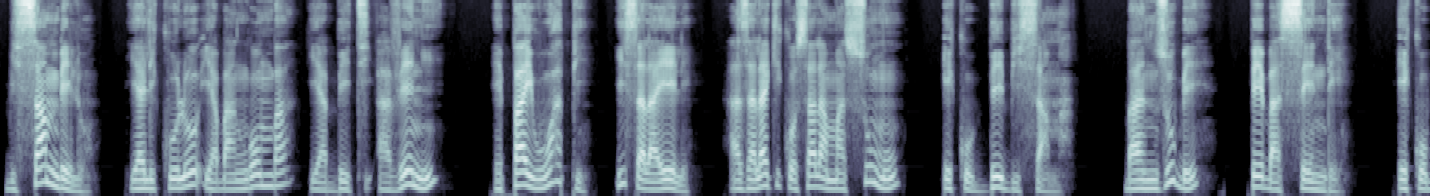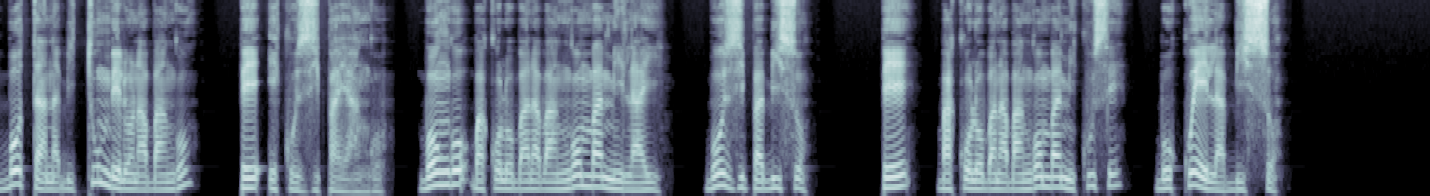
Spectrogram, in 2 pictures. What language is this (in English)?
Lingala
